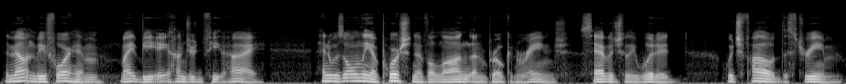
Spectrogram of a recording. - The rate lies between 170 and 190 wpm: Yes, average, 185 wpm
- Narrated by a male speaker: Yes, male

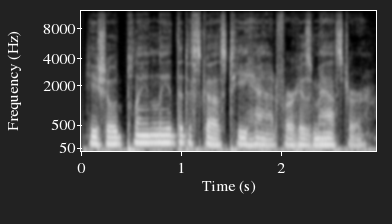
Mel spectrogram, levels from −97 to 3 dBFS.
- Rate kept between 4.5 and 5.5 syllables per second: Yes, 4.9 syllables/s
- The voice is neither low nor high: No, low, 115 Hz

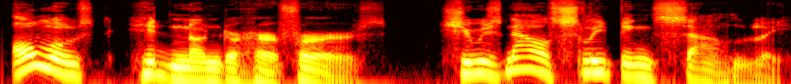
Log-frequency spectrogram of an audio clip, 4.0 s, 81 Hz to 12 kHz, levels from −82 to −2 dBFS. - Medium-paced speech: Yes, average, 150 wpm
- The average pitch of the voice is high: No, low, 125 Hz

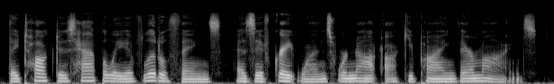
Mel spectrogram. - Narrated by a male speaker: No, female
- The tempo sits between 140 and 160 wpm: No, average, 175 wpm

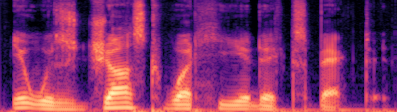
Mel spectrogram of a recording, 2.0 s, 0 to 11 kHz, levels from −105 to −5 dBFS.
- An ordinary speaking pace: No, fast, 210 wpm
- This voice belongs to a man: Yes, male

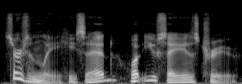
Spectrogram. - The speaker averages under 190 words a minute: No, average, 200 wpm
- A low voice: Yes, low, 125 Hz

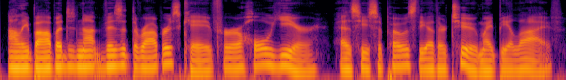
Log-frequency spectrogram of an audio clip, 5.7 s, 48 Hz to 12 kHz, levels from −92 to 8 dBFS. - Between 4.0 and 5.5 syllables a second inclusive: No, 5.8 syllables/s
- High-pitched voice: No, low, 110 Hz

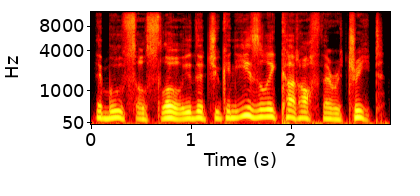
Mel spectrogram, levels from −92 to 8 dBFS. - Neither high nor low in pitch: Yes, medium, 145 Hz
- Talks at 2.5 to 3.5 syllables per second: No, 5.6 syllables/s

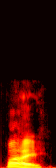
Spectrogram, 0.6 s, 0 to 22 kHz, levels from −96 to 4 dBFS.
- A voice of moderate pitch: Yes, medium, 170 Hz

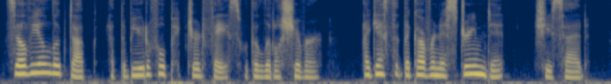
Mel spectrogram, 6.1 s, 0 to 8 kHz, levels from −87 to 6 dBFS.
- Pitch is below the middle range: No, high, 210 Hz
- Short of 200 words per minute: No, fast, 205 wpm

